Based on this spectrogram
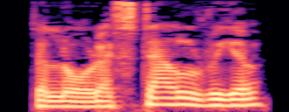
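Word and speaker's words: Dolores del Río: Dolores del Rio, Spanish pronunciation, Dolores del Rio,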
